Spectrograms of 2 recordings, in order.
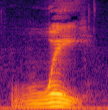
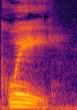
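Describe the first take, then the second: First: The suffix begins with a plain w sound. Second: The suffix begins with a gw sound. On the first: "is pronounced way" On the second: "may be pronounced gui"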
